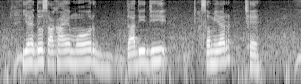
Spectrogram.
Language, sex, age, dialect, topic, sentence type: Magahi, male, 41-45, Northeastern/Surjapuri, agriculture, statement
